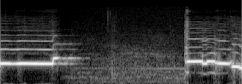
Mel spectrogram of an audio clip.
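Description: Bamboo transverse flute (bansuri) played solo: a steady held note, a short step up in pitch, then the playing breaks off for about a second before a new note comes in near the end.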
